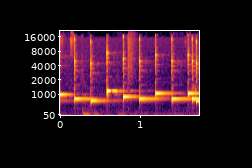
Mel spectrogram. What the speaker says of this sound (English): A ringtone stops me mid-sentence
